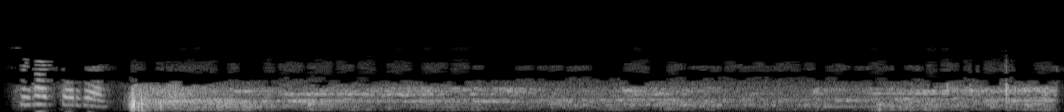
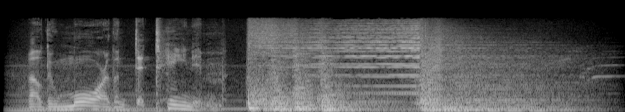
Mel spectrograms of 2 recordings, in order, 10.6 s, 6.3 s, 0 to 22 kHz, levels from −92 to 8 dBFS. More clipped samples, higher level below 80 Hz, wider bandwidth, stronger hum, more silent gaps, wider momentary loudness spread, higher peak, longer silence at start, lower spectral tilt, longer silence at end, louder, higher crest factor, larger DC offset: neither; second, -58 dBFS vs -34 dBFS; second, 4 kHz vs 11.5 kHz; neither; neither; about the same, 14 LU vs 15 LU; first, 0 dBFS vs -6 dBFS; about the same, 0.15 s vs 0.05 s; first, -10 dB/octave vs -4 dB/octave; about the same, 0.05 s vs 0.15 s; second, -31 LUFS vs -21 LUFS; first, 30 dB vs 16 dB; neither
